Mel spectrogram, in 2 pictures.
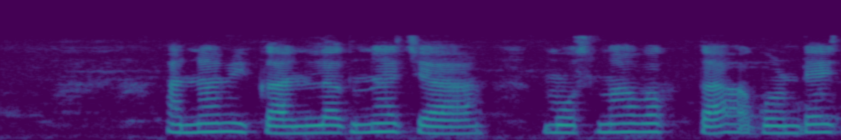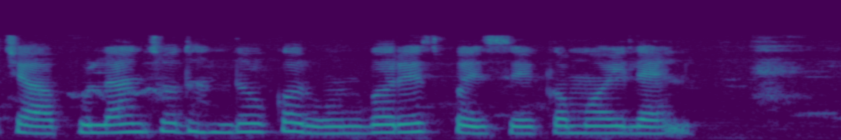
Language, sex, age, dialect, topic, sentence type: Marathi, female, 25-30, Southern Konkan, agriculture, statement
